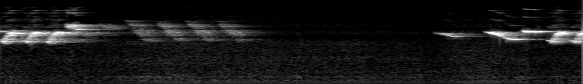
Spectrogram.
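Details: Tui Tui style song of a kept double-collared seedeater: a fast, buzzy string of high chirps lasting almost two seconds, a silent gap, then a new phrase starting with a thin note.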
